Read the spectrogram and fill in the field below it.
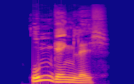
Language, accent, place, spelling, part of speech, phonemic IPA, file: German, Germany, Berlin, umgänglich, adjective, /ˈʊmɡɛŋlɪç/, De-umgänglich.ogg
- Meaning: companionable, affable, sociable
